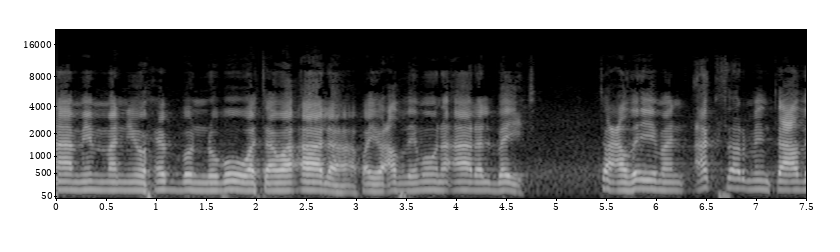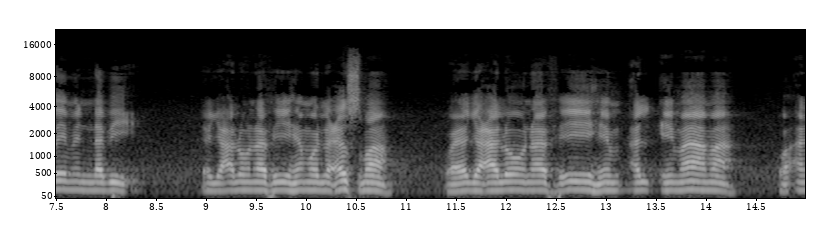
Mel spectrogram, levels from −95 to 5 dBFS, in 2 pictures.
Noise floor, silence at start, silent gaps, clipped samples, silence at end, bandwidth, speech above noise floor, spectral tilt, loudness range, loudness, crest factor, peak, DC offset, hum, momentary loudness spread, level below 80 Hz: -60 dBFS; 0 s; none; under 0.1%; 0 s; 13 kHz; 32 dB; -5.5 dB/octave; 4 LU; -28 LUFS; 18 dB; -10 dBFS; under 0.1%; none; 9 LU; -58 dBFS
